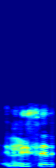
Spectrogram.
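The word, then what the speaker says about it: listen: যেমন বোম বোমের ভিতর যে বিটা আছে এটা উচ্চারণ হয় না লিসেন ভিতর টি আছে টি এর উচ্চারণ হয় না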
